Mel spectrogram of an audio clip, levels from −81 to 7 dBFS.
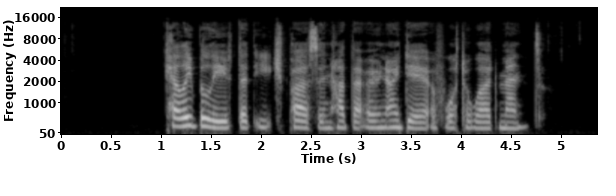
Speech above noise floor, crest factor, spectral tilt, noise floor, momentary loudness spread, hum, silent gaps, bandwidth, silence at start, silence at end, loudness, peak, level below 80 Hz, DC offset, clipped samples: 57 dB; 20 dB; -2.5 dB/octave; -77 dBFS; 9 LU; none; none; 14.5 kHz; 1.05 s; 0.55 s; -20 LUFS; -2 dBFS; -62 dBFS; under 0.1%; under 0.1%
